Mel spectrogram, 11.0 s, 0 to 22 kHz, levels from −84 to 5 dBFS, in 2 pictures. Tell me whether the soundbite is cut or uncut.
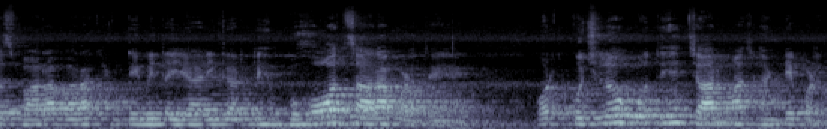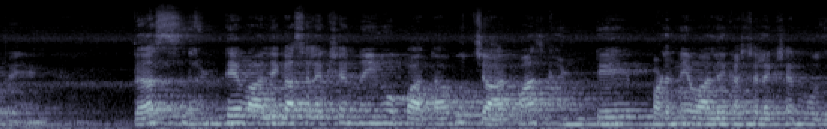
uncut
